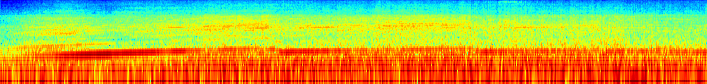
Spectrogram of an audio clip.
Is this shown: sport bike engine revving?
yes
